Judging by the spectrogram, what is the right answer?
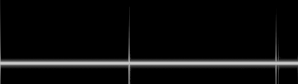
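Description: A steady, loud censor beep holds a single pure tone for about three seconds, with short clicks at the start and twice more partway through, and no talking over it.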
